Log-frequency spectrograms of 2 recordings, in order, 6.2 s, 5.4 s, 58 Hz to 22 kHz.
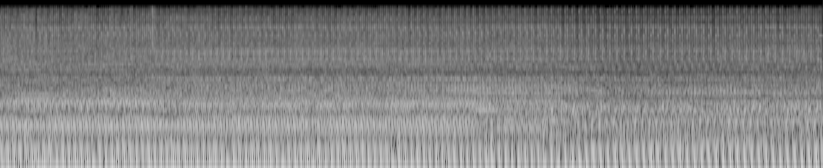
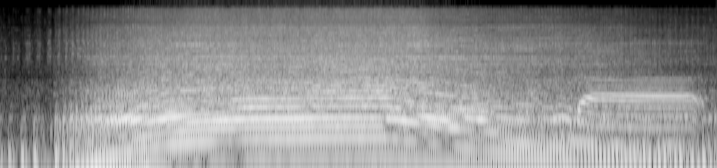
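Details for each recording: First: Honda Grand motorcycle before repair, losing power and refusing to rev at full throttle, topping out around 30–40 km/h with noisy running. An uneven, loping, rough and breathless beat about three per second from a worn camshaft lobe and rockers. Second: Honda Grand motorcycle after repair (camshaft and regulator replacement tagged) for power loss, with top speed stuck at 30–40 and headlight bulbs blowing. It now revs cleanly to high rpm without stumbling, though slight cam chain noise remains.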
